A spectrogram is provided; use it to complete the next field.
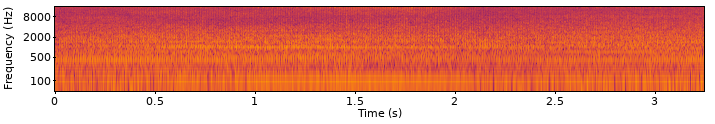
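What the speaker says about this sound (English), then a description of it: "Maybe it'll help if I do this and quiet the engine down a bit" An aircraft engine runs steadily in flight, a loud, continuous droning hum with stable tonal lines, heard close and alone, with no one speaking.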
